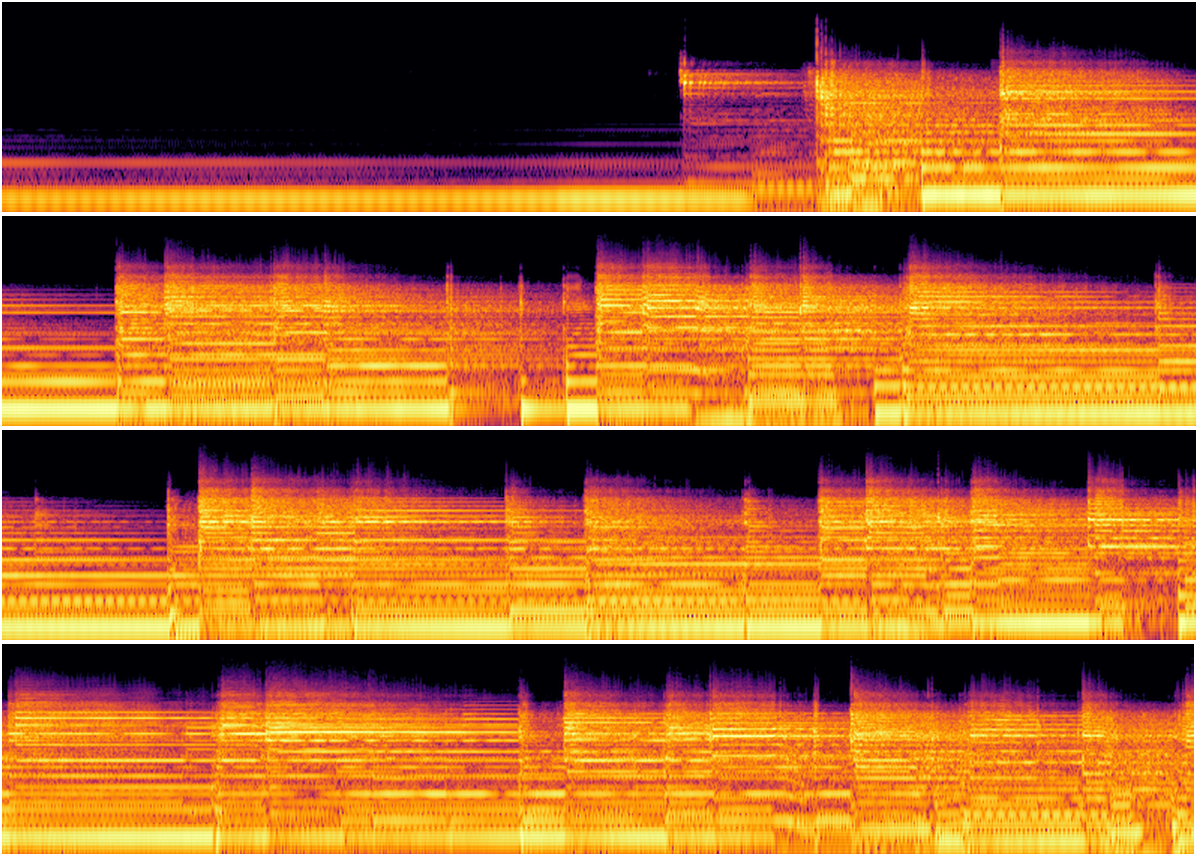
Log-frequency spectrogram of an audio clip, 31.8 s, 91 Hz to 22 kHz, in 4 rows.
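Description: Electric guitar played through a Balthazar Cabaret MKII, a 15-watt EL84 tube amp. A held chord rings for the first few seconds, then strummed chords start about four and a half seconds in and carry on in a steady rhythm.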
